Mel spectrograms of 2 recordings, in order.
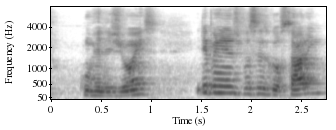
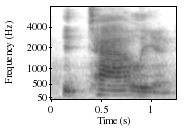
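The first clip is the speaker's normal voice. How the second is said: "Italian" with the middle "ta" stressed; much slower than usual. Shown as a demonstration. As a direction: lean hard on the "ta" in "Italian". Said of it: "Tá sendo a sílaba forte". ("Italian" com "ta" como sílaba forte)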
